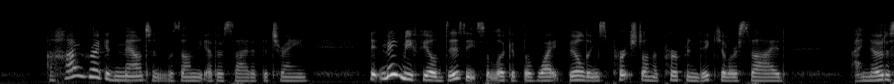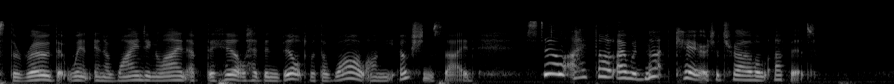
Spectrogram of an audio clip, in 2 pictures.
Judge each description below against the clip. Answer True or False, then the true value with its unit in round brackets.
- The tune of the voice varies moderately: False (8.2 semitones)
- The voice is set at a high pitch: True (195 Hz)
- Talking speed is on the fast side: True (210 wpm)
